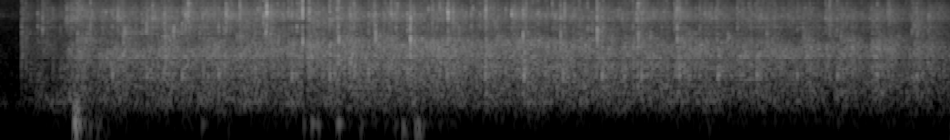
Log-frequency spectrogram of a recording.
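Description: A church audience applauds during a service: dense, steady clapping from many hands starts abruptly and continues evenly for about seven seconds, fairly faint throughout.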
